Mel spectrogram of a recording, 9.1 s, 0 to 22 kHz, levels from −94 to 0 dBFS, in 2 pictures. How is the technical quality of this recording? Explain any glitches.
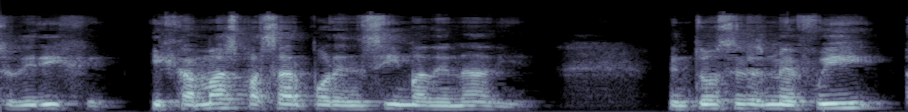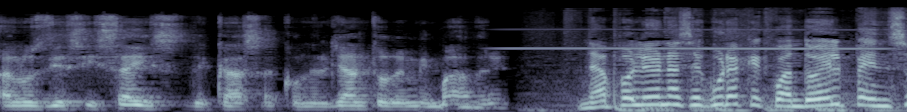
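The recording has one fault near the end. A feedback whistle runs from 6.92 s to 9.08 s, likely a loudspeaker-to-microphone loop held just below runaway, sustaining a thin 3.7 kHz tone about 15 dB under the sound, swelling and fading slowly in level.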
